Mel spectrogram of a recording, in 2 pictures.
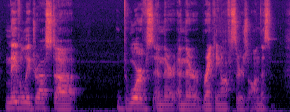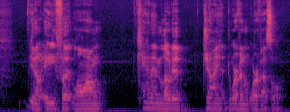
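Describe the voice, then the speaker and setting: A man's voice: medium pitch, creaky, fairly bright tone, roomy sound. A man narrating as game master of a tabletop game in a loose, joking way. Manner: loose, joking, full of fillers and restarts.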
